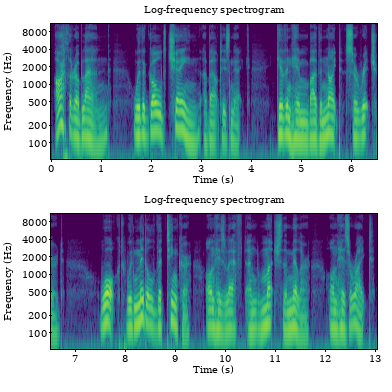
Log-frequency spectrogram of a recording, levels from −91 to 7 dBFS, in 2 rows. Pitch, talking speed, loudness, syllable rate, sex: 120 Hz, 145 wpm, -19 LUFS, 3.8 syllables/s, male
